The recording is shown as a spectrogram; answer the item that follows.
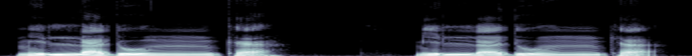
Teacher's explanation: Jadi di situ nun mati bertemu dengan huruf lam dimasukkan, nun matinya dimasukkan ke dalam huruf lam, tapi tanpa dengan dengung. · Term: idgham bila gunnah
